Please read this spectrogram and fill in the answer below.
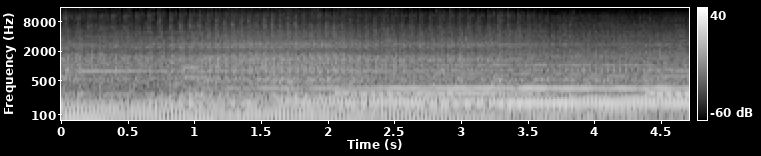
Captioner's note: boat whirring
